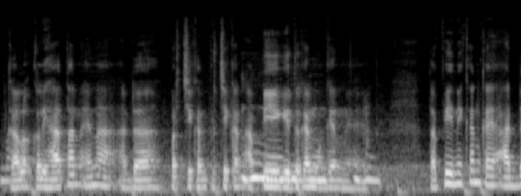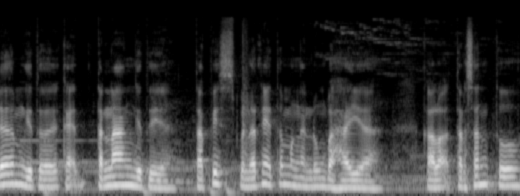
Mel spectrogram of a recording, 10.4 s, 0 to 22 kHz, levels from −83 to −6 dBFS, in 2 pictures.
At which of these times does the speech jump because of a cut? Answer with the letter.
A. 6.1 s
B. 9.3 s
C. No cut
C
